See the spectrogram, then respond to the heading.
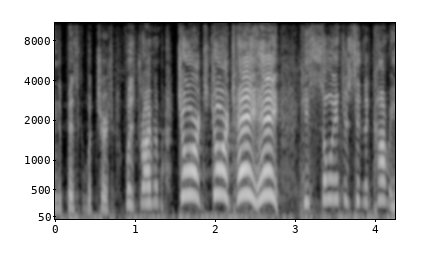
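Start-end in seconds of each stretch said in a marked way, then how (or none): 1.5-2.8 loud, high hail; calling out. Retold or imitated. Stranded preacher hails the passing pastor, loud call. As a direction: yell to catch his attention as he drives past.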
